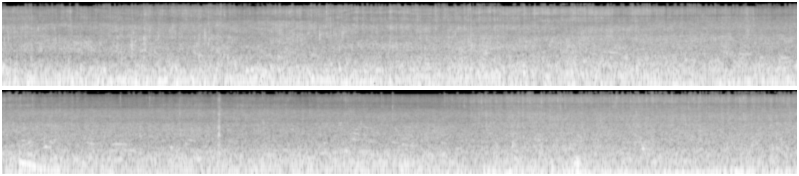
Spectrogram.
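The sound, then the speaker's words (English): Steady, continuous trickling and splashing warm water fills a steam-filled hot springs cave, a dense unbroken wash of sound that stays at an even, fairly loud level throughout. “Going into the cave is definitely my favorite part of the hot springs.”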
